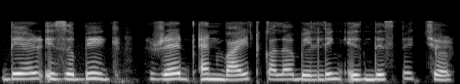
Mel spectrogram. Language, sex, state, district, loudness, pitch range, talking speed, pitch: English, female, Assam, Kamrup Metropolitan, -14 LUFS, 225-255 Hz, 155 wpm, 240 Hz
